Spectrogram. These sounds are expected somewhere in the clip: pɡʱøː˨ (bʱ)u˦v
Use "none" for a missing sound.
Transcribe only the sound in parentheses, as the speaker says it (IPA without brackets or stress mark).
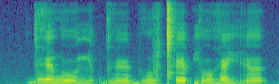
bʱ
